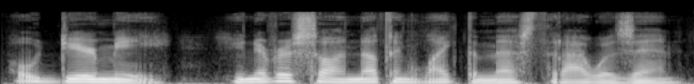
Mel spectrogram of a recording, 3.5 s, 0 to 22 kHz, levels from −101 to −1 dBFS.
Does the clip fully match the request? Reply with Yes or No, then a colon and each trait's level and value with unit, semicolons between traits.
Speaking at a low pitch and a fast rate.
Yes: low, 115 Hz; fast, 240 wpm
